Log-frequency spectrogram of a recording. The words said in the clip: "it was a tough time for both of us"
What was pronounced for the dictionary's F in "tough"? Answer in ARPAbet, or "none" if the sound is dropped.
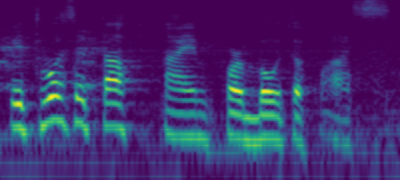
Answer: F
